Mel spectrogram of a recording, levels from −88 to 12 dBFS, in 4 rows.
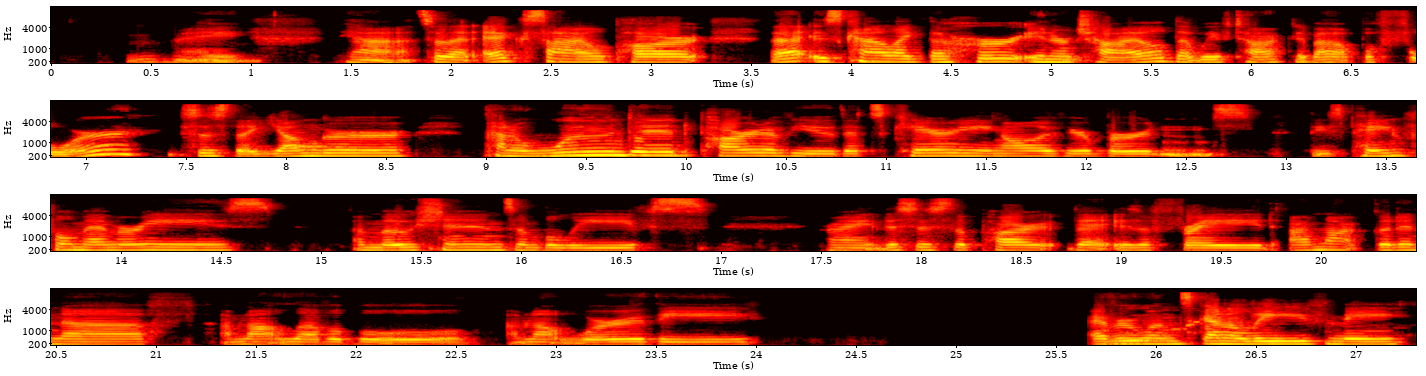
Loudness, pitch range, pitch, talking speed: -23 LUFS, 165-185 Hz, 170 Hz, 145 wpm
